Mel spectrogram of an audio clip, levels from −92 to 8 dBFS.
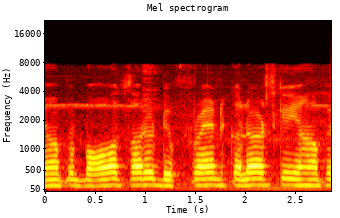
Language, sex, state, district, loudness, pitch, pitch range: Hindi, male, Odisha, Malkangiri, -14 LUFS, 145 Hz, 140-150 Hz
